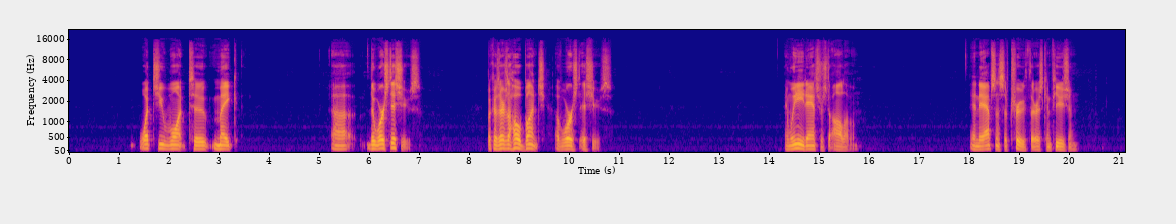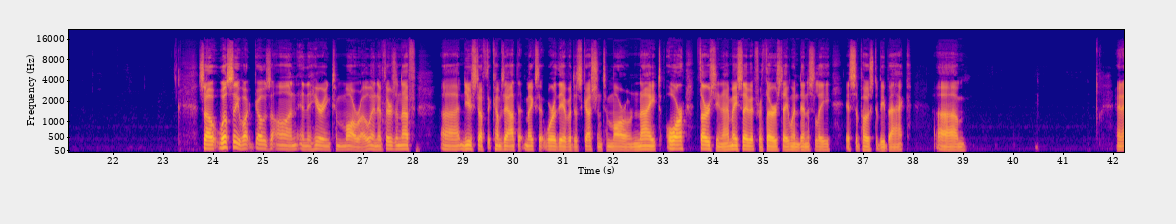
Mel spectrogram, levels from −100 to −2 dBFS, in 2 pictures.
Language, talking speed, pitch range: English, 115 wpm, 95-115 Hz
